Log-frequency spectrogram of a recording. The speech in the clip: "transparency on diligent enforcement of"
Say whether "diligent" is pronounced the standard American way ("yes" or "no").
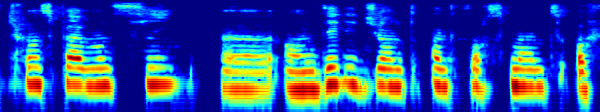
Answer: no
